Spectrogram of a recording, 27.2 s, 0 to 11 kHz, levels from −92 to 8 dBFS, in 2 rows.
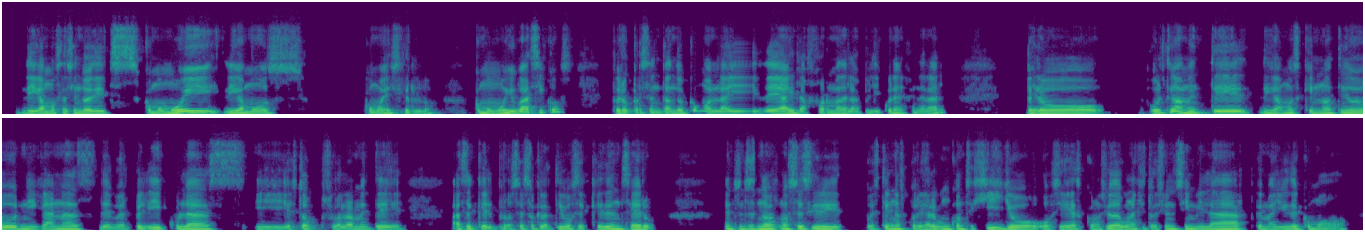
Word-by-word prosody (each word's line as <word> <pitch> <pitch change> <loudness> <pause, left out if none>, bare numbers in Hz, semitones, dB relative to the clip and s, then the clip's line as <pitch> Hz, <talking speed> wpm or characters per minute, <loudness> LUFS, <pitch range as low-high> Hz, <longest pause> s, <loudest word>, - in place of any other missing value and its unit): digamos, 115 -1 0
haciendo 115 +1 +2
edits 115 +3 -2
como 120 -3 -1
muy, 165 +6 +5
digamos, 140 +2 0 0.6
¿cómo 145 0 -1
decirlo?, 125 +1 -4 0.3
como 125 -3 +2
muy 125 +6 +4
básicos, 170 +4 0 0.4
pero 115 -2 +1
presentando 115 0 -2
como 115 -2 -4
la 105 -1 0
idea 110 +2 +1
y 125 - +4
la - - -2
forma 120 +1 -3
de 120 - 0
la 110 -1 -3
película 120 +2 -3
en 120 - -4
general. 115 +1 -4 0.8
Pero, 120 0 +3 0.4
últimamente, 150 +1 +3
digamos 135 0 -1
que 130 - -4
no 120 +1 0
ha 130 - +1
tenido 140 +1 +3
ni 125 -4 -1
ganas 130 +3 -1
de 110 - -3
ver 110 +2 -7
películas, 130 +2 0
y 110 -2 -5
esto 115 +1 -3
solamente 115 - -3 0.5
hace 125 +1 0
que 115 - -4
el 110 - -4
proceso 125 +2 -5
creativo 120 +2 -1
se 125 0 -5
quede 125 - +1
en 125 0 +4
cero. 130 +2 +1 0.7
Entonces, 125 -1 -1
no 130 +1 +5
no 135 0 +1
sé 135 +2 +2
si, 130 -4 +2 0.2
pues, 130 - -6
tengas 130 0 +2
por 130 -1 -5
llegar 120 +1 -1
algún 125 +1 +2
consejillo, 130 -1 +1
o 115 -1 -2
si 120 +1 -4
hayas 120 +1 -1
conocido 120 +1 -1
alguna 120 0 +1
situación 125 0 -3
similar 130 0 +1
que 130 - -3
me 115 - -5
ayude 120 +2 -1
como 130 0 -5
125 Hz, 155 wpm, -22 LUFS, 115-130 Hz, 0.8 s, muy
